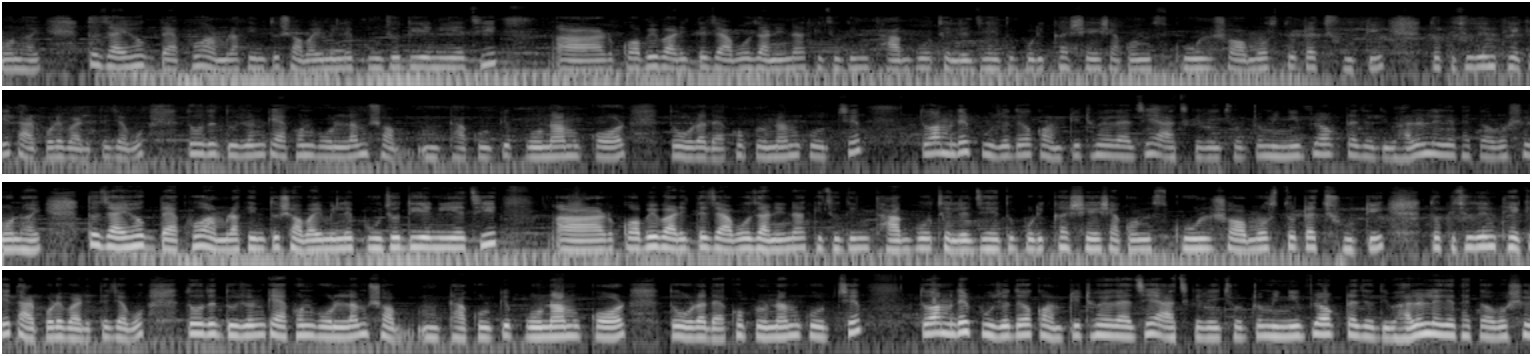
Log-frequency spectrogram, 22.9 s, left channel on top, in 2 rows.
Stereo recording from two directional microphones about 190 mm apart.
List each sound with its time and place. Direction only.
0.0 s a woman's voice: 35° right (ahead or behind)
